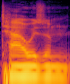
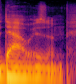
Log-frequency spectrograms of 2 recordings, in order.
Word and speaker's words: Taoism: how you spell it it should always be pronounced with a d sound so it isn't taoism it's taoism if someone says taoism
